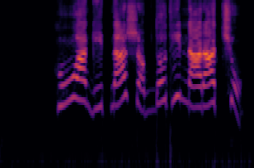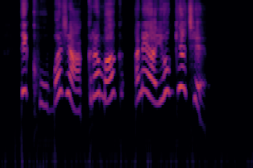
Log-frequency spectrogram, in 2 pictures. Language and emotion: Gujarati, disgusted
